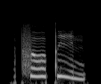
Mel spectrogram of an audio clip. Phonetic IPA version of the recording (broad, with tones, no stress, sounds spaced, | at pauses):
t͡s ɤ˥ t̪ i˥˩ n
